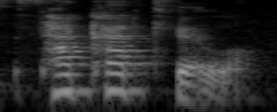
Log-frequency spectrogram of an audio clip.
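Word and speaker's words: Sakartvelo: like that yeah but in georgia our name is pronounced like differently okay like very differently so our country's name is sakatville one more time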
